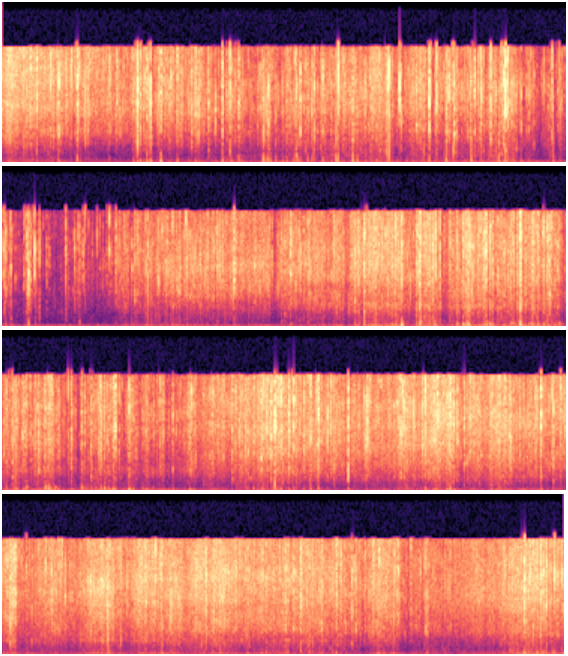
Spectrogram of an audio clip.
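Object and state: Coconut fiber dish brush.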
